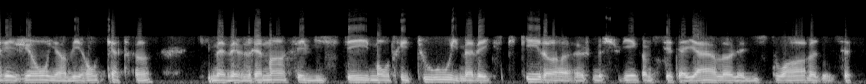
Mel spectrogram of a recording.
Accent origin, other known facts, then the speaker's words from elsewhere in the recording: Ontario, Canada; Donc je suis de la région aussi, là, j'ai grandi dans l'Est ontarien. Je suis franco-ontarien, c'est une région que j'affectionne.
